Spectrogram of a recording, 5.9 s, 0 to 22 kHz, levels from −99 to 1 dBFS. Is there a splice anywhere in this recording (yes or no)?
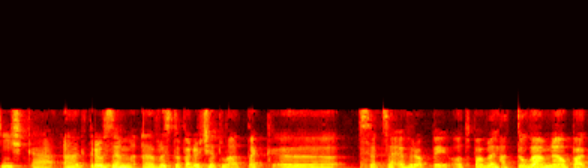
yes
